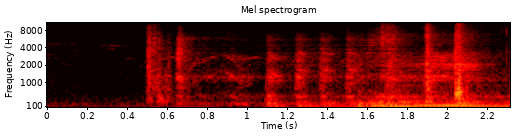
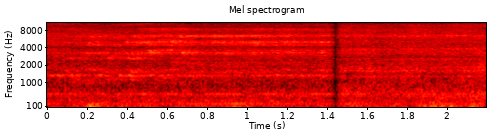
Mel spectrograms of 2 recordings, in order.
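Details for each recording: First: 2009 Chevy Impala with overheating issue, sat a year with battery disconnected: brief crank, fires right up and settles into a low, even idle with no misses, knocks or white smoke; healthy cold start. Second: 2009 Chevy Impala with overheating history, checked before 2500 rpm run: steady high hiss at radiator neck over faint engine rumble as coolant pushes out at the cap; cause not yet known.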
